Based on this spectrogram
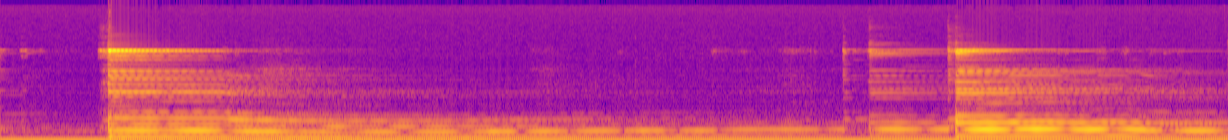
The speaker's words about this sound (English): here's what the Danbao sounds like.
